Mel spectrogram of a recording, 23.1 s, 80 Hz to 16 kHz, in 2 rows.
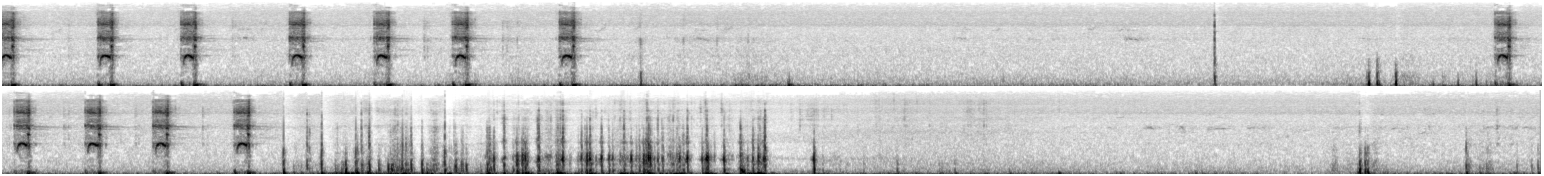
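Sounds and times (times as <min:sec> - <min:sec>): crackling clicks and rustles: 0:10.2 - 0:19.1, 0:21.5 - 0:23.0.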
